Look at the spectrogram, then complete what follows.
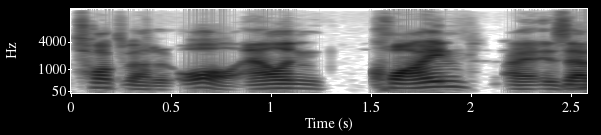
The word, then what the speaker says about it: Alan Quine: And a guy that we have not talked about at all, Alan Quine, is that how you say his name?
